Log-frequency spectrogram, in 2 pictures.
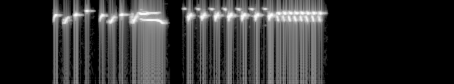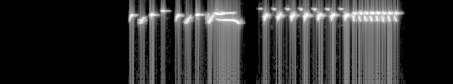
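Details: European goldfinch song from a recording for tutoring young birds: two short bursts of high, sweet twittering notes ending in a fast, even trill, separated by about three seconds of silence; no other sounds.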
